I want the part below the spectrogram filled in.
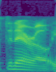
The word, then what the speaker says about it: De Niro: Yes, De Niro. Yeah, I went back and checked last night. – It's pronounced like money. Like De Niro.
